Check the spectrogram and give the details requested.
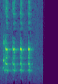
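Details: Curl-crested jay from Brazil's fauna, four quick harsh nasal notes in under a second, evenly spaced and rich in harmonics, then silence.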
